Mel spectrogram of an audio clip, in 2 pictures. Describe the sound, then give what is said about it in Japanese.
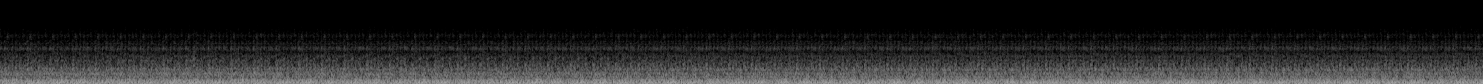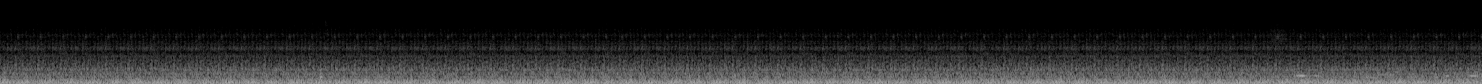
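A bus engine idles steadily while the bus waits before its 22:36 departure, a constant low rumbling drone with a faint mechanical patter that holds an even level for the whole stretch, with no change in pitch or speed. “発車までもうしばらく待ってください。”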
